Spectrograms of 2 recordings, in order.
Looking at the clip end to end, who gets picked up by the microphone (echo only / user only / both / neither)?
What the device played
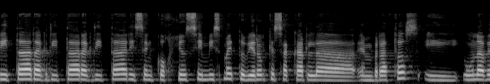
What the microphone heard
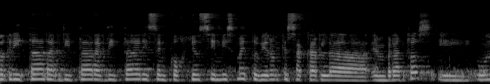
echo only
